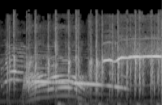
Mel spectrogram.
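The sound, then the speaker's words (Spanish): Audience applause for the directors of a live television show: dense, sharp claps with cheering voices and a high, sustained whistle-like tone riding over the crowd. “Javi Rodríguez y Hernández, con Antonio Hernández. Hay que aplaudirlos, ¿eh?”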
